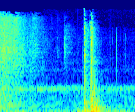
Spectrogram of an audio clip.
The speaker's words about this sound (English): Jamie closes the gate and then the closet door.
